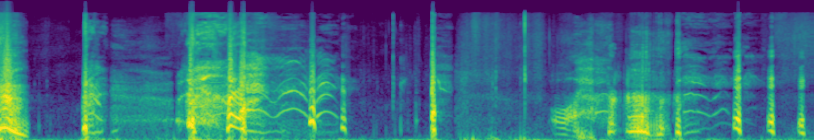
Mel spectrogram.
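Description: A man coughing and clearing his throat in several bouts, mixed with laughter.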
